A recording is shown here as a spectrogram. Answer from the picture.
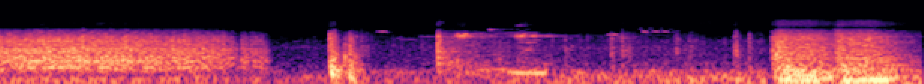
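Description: Commercial soundtrack: a loud rushing noise for about two seconds, a sharp bang, a stretch of quieter sound effects, then loud rock music with electric guitar cutting in about five seconds in.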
